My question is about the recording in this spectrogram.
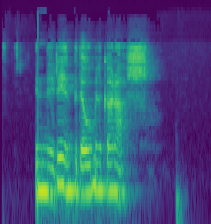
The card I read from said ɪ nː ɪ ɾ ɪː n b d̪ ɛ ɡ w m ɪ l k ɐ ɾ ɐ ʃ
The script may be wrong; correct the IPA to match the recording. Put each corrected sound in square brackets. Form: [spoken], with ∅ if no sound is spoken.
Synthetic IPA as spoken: ɪ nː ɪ ɾ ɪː n b d̪ ɛ [∅] w m ɪ l [ɡ] ɐ ɾ ɐ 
